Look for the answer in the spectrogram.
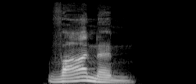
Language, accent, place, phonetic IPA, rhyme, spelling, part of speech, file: German, Germany, Berlin, [ˈvaːnən], -aːnən, Wahnen, noun, De-Wahnen.ogg
- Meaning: dative plural of Wahn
